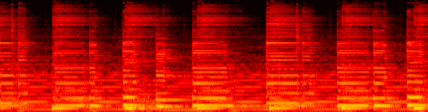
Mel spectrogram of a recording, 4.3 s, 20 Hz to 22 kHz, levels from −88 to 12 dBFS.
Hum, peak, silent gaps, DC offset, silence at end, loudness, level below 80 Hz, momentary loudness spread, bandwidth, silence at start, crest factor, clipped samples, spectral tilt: none; -10 dBFS; none; under 0.1%; 0 s; -26 LUFS; -52 dBFS; 7 LU; over 20 kHz; 0 s; 16 dB; under 0.1%; -5.5 dB/octave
